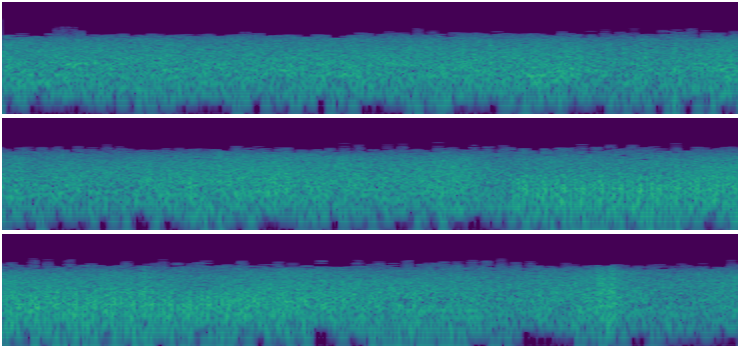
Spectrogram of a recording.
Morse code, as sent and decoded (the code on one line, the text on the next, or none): none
